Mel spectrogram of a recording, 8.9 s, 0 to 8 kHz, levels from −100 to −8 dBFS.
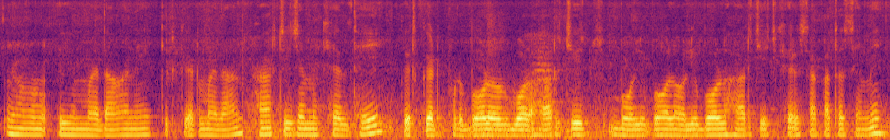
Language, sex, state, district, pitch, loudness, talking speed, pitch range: Chhattisgarhi, male, Chhattisgarh, Bilaspur, 120 Hz, -18 LUFS, 150 wpm, 120-125 Hz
